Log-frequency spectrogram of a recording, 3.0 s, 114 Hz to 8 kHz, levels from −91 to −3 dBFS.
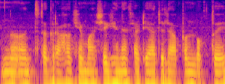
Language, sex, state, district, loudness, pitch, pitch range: Marathi, male, Maharashtra, Aurangabad, -16 LUFS, 105 Hz, 105-110 Hz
